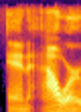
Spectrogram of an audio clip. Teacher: we say an hour because that h is totally silent. The word really starts with a vowel sound.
